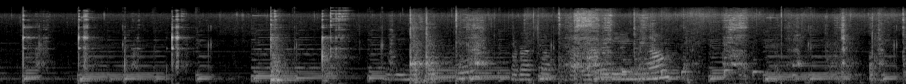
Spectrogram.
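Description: Steel spatula clicking and scraping in a non-stick kadai as onions, green chilli and ground spices are stirred, over the hiss of the frying masala. Sharp taps come about once a second at first, then give way to denser scraping about four seconds in; light background music with plucked notes plays underneath.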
